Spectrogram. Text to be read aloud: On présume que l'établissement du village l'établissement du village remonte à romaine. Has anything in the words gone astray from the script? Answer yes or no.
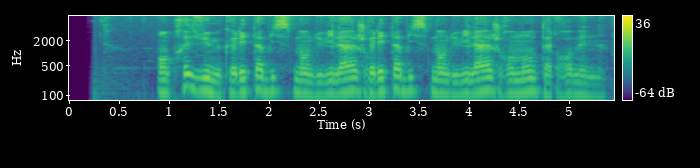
no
